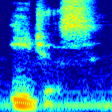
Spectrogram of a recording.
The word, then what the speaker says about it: Aegis: the original Greek pronunciation because it is a Greek word. Yep, it is. Yeah. The actual original Greek pronunciation is Aegis.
